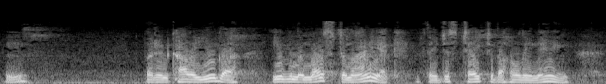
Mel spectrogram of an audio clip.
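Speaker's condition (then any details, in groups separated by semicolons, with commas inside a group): No condition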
